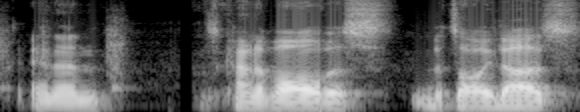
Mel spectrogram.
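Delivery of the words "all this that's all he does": normal talking voice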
